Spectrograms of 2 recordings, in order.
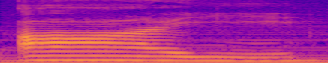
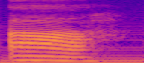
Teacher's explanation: In the South, it just stops at the ah, that feels good, ah. Ah. No diphthong, just one vowel. · Shown in: second take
